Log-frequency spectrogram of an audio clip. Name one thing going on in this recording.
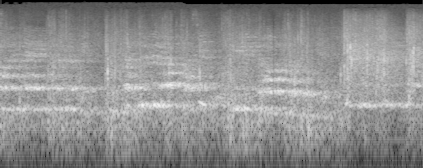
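A children's choir sings a melody in unison in a large echoing hall.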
